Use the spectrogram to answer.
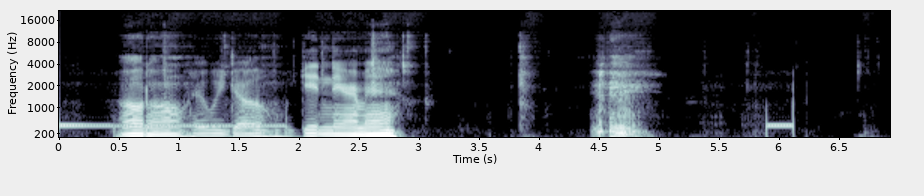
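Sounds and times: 
phone call ring tone before answer: 0:00.0 - 0:02.0, 0:05.9 - 0:06.2
speech: 0:00.4 - 0:03.0, 0:04.4 - 0:05.0.

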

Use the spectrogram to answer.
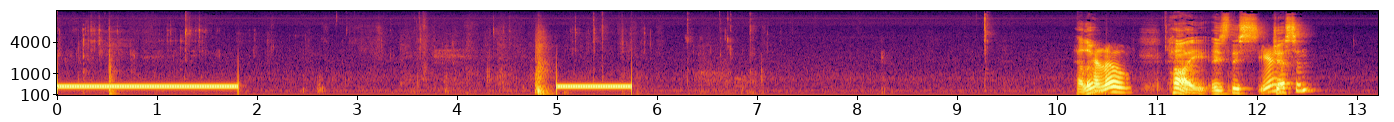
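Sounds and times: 
telephone ringing tone on the line: 0:00.0 - 0:01.8, 0:05.0 - 0:05.8
speech: 0:10.2 - 0:12.6.

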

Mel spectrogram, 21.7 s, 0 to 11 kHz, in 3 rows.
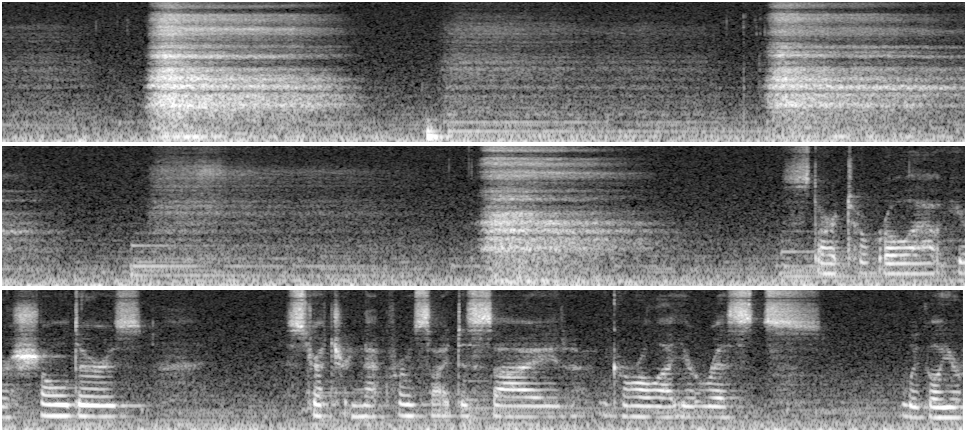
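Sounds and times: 
deep cleansing breaths during meditation: 0:00.0 - 0:13.3, 0:15.5 - 0:16.6
speech: 0:13.5 - 0:15.6, 0:16.6 - 0:20.4, 0:21.2 - 0:21.6.

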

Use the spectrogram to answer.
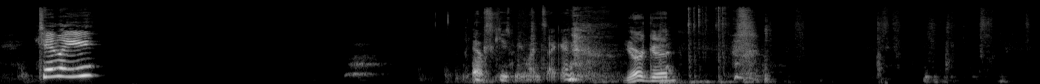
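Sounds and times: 
speech: 0:00.4 - 0:01.0, 0:04.7 - 0:07.6
pet dog barking: 0:03.4 - 0:04.0.

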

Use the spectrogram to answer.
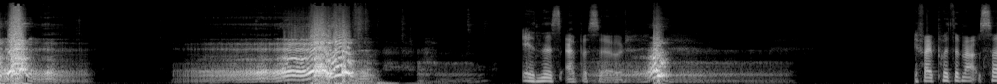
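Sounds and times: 
dog barking: 0:00.0 - 0:00.6, 0:03.0 - 0:04.0, 0:06.4 - 0:06.8
dog growling: 0:00.0 - 0:01.0, 0:01.7 - 0:05.0, 0:05.7 - 0:08.0
speech: 0:05.3 - 0:06.8, 0:09.2 - 0:09.9.

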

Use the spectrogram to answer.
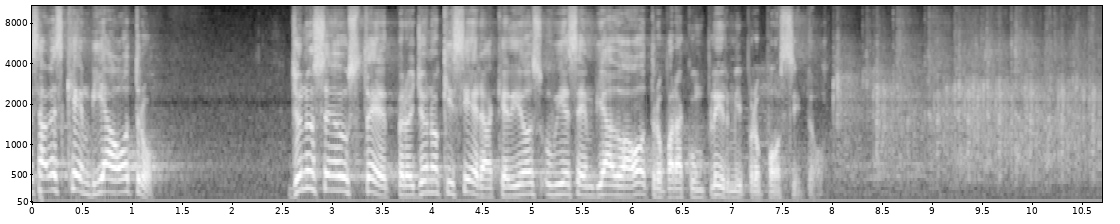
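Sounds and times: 
speech: 0:00.0 - 0:01.4, 0:02.6 - 0:08.2
audience clapping: 0:08.0 - 0:10.6.

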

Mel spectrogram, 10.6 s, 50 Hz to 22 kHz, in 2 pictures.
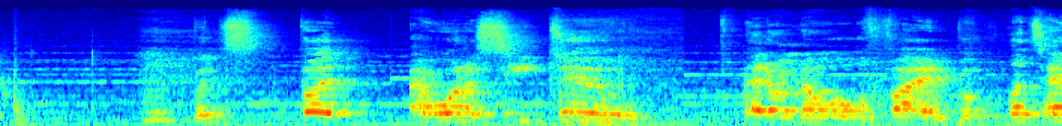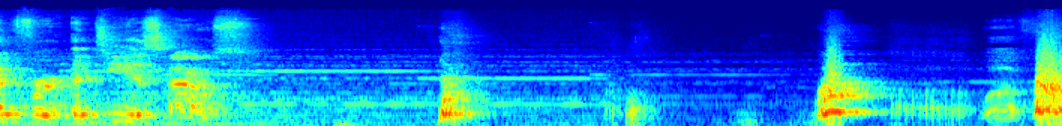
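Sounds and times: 
speech: 0:00.7 - 0:06.6
dog barking: 0:07.5 - 0:07.8, 0:09.4 - 0:10.6.

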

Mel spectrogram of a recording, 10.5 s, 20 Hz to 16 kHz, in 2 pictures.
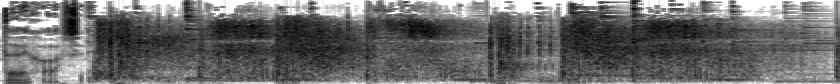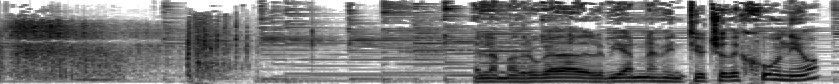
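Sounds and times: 
speech: 0:00.0 - 0:01.8, 0:08.2 - 0:10.4
loud bursts of gunfire crackling in rapid succession: 0:00.6 - 0:07.0.

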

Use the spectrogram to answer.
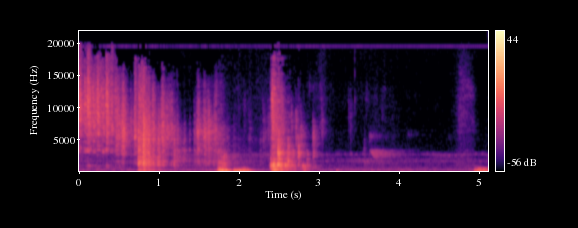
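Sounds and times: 
dice clattering and tumbling across a hard table: 0:00.0 - 0:03.1.

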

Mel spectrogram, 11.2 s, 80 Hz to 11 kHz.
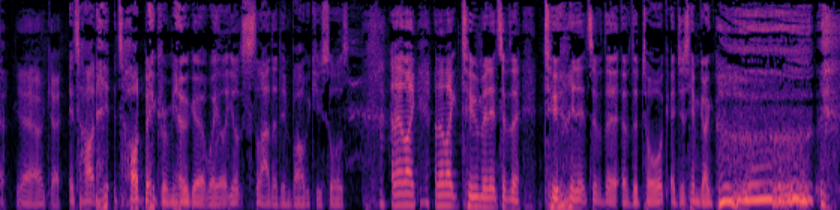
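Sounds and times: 
speech: 0:00.1 - 0:11.1
voice imitating forceful breathing with strained groaning exhale: 0:09.6 - 0:11.1.

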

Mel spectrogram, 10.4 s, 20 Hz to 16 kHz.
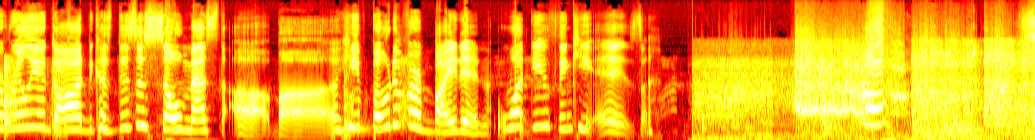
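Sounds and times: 
speech: 0:00.1 - 0:07.2, 0:08.0 - 0:09.4
car crash impact: 0:06.9 - 0:10.3
car tires squealing in a skid: 0:06.9 - 0:10.3.

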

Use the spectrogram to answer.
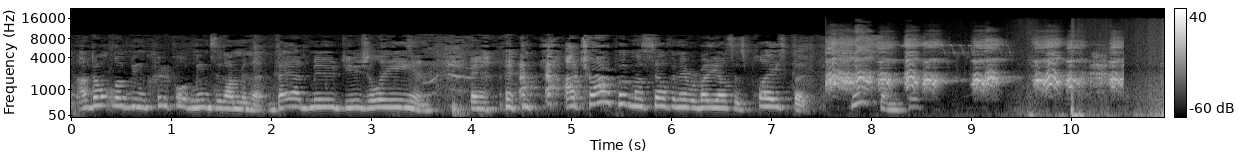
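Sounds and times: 
speech: 0:00.1 - 0:08.6
crow cawing: 0:07.6 - 0:10.6.

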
